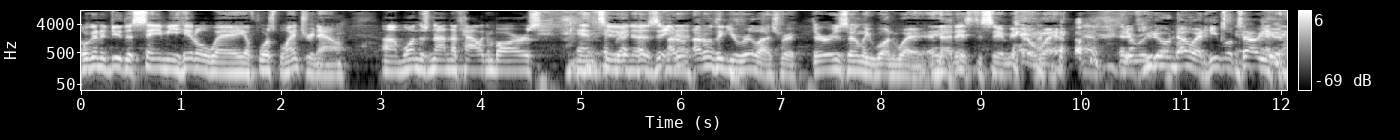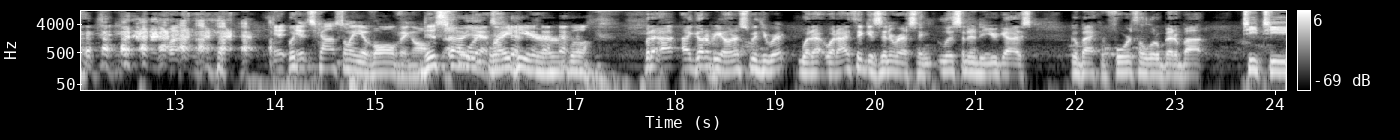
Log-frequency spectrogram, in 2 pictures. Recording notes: Live at FDIC. Host a livestream discussion from FDIC International 2023.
